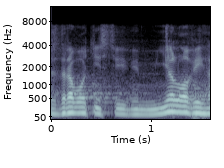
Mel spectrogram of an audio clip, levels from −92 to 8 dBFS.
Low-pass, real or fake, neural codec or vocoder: 7.2 kHz; real; none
